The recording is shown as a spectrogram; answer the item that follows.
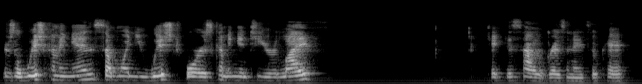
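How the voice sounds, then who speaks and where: Woman, forties, breathy voice, tarot reader, chatty, upbeat, talks to viewers. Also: fairly low pitch, fairly even intonation, moderate pace, fairly bright tone, rough recording. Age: 40s. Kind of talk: casual tarot card reading.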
